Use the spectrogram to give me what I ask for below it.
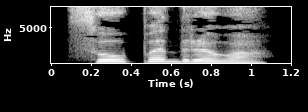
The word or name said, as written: ಸಪ್ತೋರ್ವಿ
